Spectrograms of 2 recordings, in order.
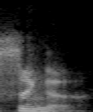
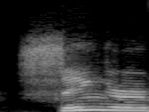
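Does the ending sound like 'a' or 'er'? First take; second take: a; er. First: The word ends with an 'a' sound. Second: The word ends with an 'er' sound.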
